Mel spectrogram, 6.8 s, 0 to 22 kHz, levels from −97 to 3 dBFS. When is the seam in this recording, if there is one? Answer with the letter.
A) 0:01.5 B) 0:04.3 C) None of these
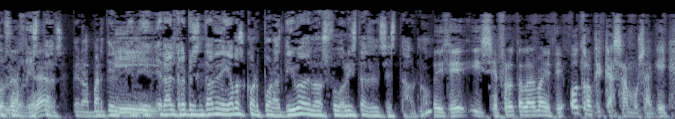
B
